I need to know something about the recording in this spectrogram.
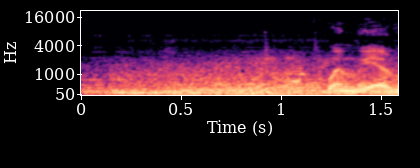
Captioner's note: boat droning; intense music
